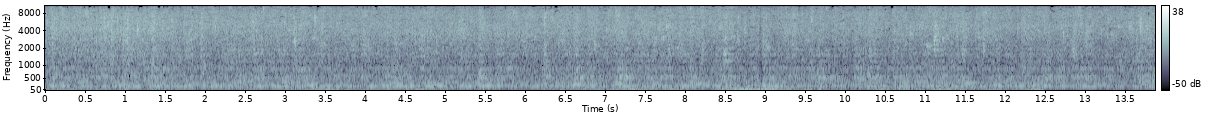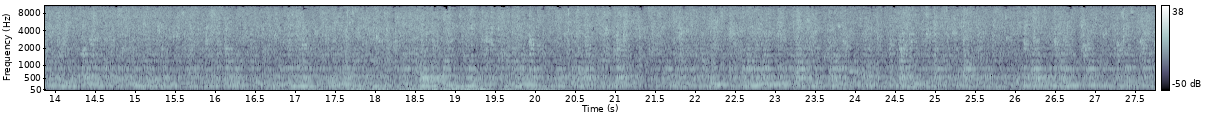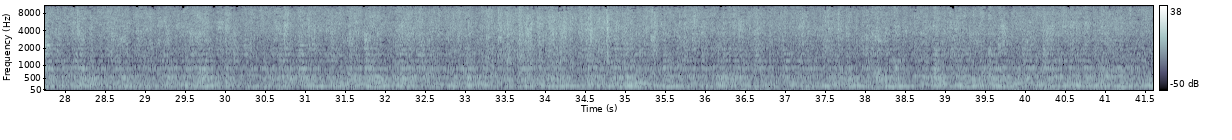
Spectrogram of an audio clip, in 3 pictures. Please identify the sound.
street raining
rain at our street, recorded with two microphones
street, rain, raindrops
